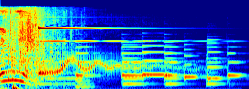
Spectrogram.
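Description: A springy cartoon boing sound effect, its pitch wobbling up and down about half a second in, over light background music of short repeated notes.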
